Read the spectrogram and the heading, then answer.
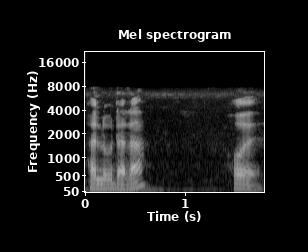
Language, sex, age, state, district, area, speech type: Assamese, male, 45-60, Assam, Dhemaji, rural, spontaneous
